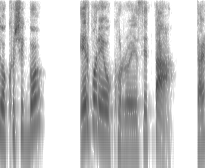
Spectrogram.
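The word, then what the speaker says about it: ت: জিব্বার আগা সামনের উপরে 2 দাঁতের গোড়ার সাথে লাগিয়ে উচ্চারণ হবে তা, তা, তা।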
